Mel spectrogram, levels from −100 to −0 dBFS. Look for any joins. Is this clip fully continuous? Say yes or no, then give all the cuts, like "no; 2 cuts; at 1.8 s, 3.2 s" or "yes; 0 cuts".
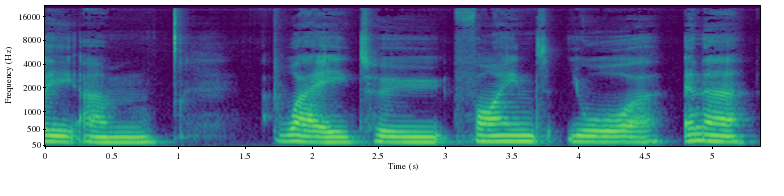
no; 2 cuts; at 1.7 s, 3.1 s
